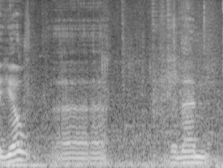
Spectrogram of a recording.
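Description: A man speaking Amharic into microphones, his low voice drawing out long, steady held syllables.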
